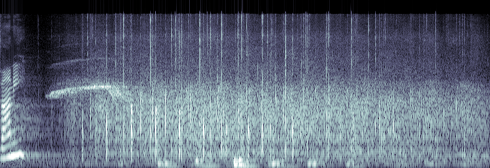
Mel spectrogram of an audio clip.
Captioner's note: attendee whistling; audience applauding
